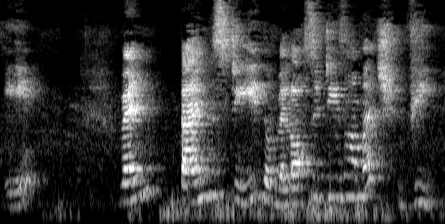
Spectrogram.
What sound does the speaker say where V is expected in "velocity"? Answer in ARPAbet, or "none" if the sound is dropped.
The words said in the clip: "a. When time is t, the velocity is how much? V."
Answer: V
